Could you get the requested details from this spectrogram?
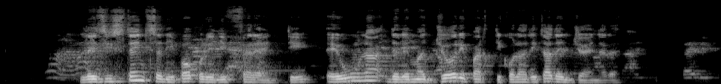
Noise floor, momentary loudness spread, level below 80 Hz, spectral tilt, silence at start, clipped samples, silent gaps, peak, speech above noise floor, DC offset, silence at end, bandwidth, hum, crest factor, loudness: -42 dBFS; 16 LU; -56 dBFS; -5 dB/octave; 0.5 s; under 0.1%; none; -2 dBFS; 23 dB; under 0.1%; 0.15 s; 16 kHz; none; 18 dB; -20 LUFS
